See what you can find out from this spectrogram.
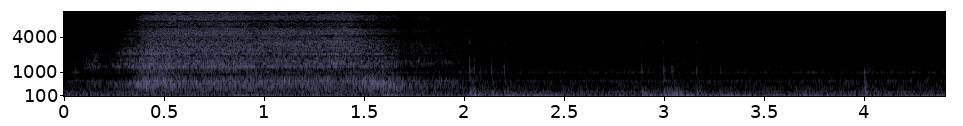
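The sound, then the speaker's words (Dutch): One long, deep inhalation rushes in as a broad, airy hiss lasting over a second, then gives way to near silence with a few faint clicks. The whole recording is very quiet. “Wat ik doe en wat werkt, is haal diep adem.”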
